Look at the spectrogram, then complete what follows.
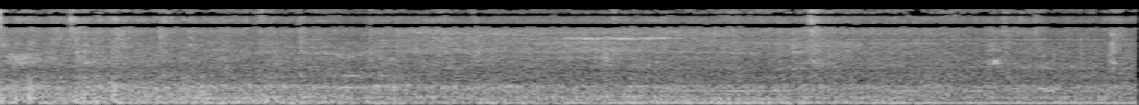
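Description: CTA rapid-transit train pulling along the platform and slowing to a stop: a steady low rumble of wheels and motors that eases off gradually.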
